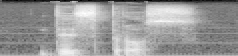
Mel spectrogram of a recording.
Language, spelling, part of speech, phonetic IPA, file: Polish, dysproz, noun, [ˈdɨsprɔs], Pl-dysproz.ogg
